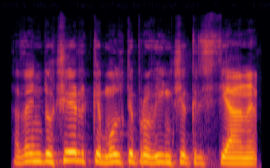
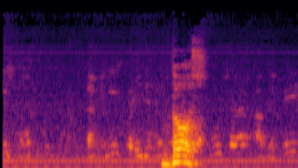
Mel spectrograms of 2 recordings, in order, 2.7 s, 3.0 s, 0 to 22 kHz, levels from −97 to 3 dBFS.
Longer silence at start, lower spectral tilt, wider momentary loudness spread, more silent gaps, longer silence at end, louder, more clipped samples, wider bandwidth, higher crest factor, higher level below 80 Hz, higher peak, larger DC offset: about the same, 0.15 s vs 0.05 s; second, -7 dB/octave vs -8.5 dB/octave; second, 5 LU vs 26 LU; neither; about the same, 0.15 s vs 0.25 s; about the same, -18 LUFS vs -16 LUFS; neither; first, 9.8 kHz vs 8.4 kHz; second, 14 dB vs 20 dB; second, -54 dBFS vs -48 dBFS; about the same, -4 dBFS vs -2 dBFS; neither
